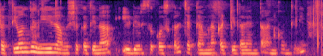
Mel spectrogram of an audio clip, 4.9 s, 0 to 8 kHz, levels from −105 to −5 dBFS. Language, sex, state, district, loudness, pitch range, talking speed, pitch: Kannada, female, Karnataka, Shimoga, -26 LUFS, 175-195 Hz, 85 wpm, 180 Hz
